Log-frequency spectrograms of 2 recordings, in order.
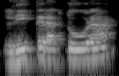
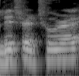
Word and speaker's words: literatura: One of the biggest mistakes that we hear English speakers or non-native Spanish speakers with their pronunciation is that vowel I, the E. So like in number 3, we'll hear people say, tomo también literatura y contabilidad. You want to make sure that it's literatura, and you got to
